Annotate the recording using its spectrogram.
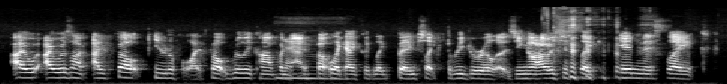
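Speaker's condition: Cleft lip and palate, severe

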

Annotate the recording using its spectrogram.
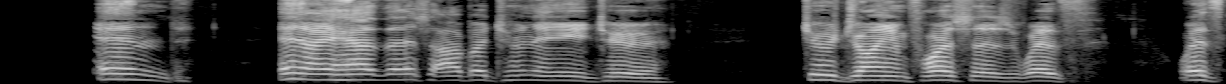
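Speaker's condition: Cerebral palsy; speech impediment

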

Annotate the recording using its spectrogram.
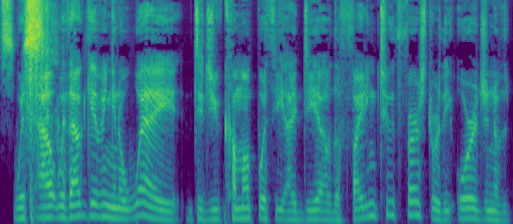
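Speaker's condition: No condition

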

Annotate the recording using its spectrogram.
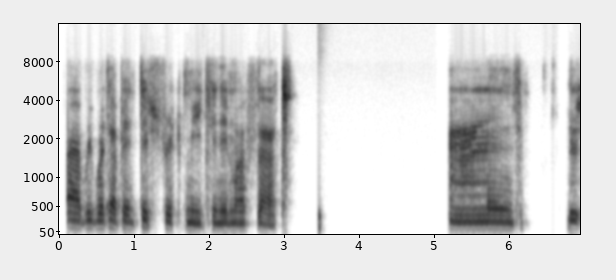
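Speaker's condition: Cerebral palsy; speech impairment

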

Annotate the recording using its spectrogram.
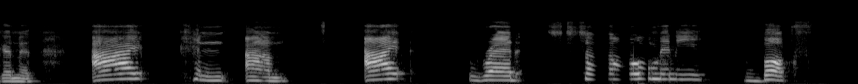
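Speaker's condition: Aphasia after stroke; seeing a therapist, keeps talking to improve

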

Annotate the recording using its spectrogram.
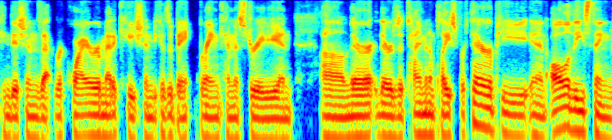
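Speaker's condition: No condition

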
